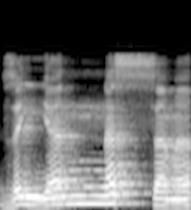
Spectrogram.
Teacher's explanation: ذات صفیر کی آواز سے ادا کرنا ہے، یا سے ملانا ہے، یا کو نون سے ملانا ہے، نون مشدد پہ غنہ ہے، زین پڑھنا ہے، نون کو السماء کی سین سے ملانا ہے، ادغام شمسی ہے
